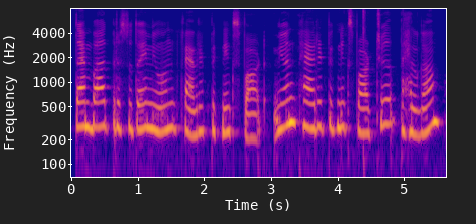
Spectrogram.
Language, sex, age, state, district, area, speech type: Kashmiri, female, 18-30, Jammu and Kashmir, Kulgam, rural, spontaneous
